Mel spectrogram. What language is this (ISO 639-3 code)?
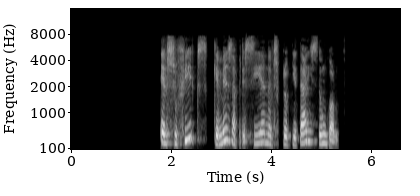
cat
